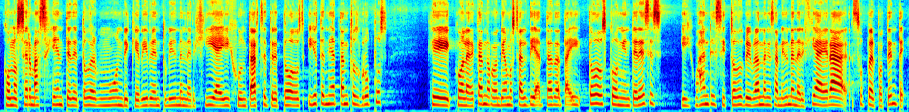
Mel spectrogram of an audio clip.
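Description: Una mujer de Ecuador, invitada en una entrevista informal, que cuenta anécdotas con animación y recrea diálogos. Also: female voice, mid-range voice, brisk, clean tone, big-room sound. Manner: animated storyteller, quotes others in dialogue. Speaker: guest. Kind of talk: casual conversational interview.

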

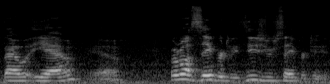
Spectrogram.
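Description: A woman's voice: fairly low pitch, a little fast, distant mic, background noise. A woman in casual podcast chat who laughs often and keeps the conversation going with questions.

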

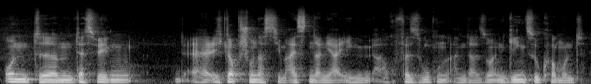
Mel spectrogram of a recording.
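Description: Low-voiced rambling man chatting. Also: flat delivery, a little fast, a little mellow, slight background noise. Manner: rambling, many fillers like irgendwie and halt. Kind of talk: casual chat.

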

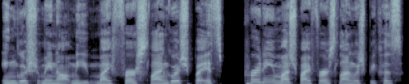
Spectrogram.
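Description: A young Hong Kong woman, a guest on the show, casually recalls her school days in a chatty storytelling way, dropping "like" constantly. Her mid-range voice is expressive and brisk, recorded cleanly in a studio with no echo.

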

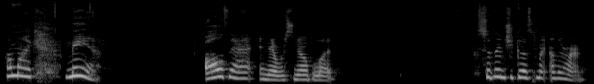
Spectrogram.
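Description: Young woman, podcast host, animated storytelling, slightly high voice, dry close sound. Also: fairly quick, no room sound. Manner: animated, chatty, dramatic retelling. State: sick with strep throat. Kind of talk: casual solo storytelling.

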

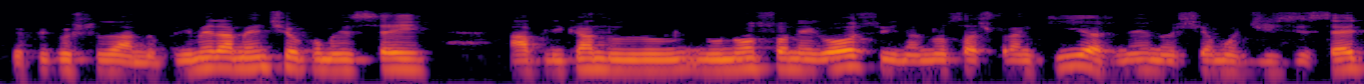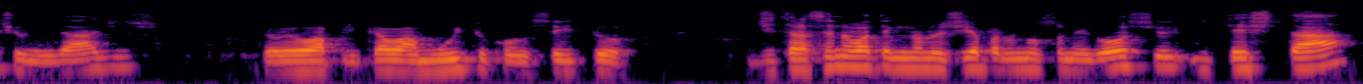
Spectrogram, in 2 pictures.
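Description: In lo-fi sound, a mid-range, steady, darkish male voice speaks briskly in Spanish with an Argentine accent. The Argentine hostel chain owner is a guest in a live online interview, chatty and prone to restarts and tag questions.

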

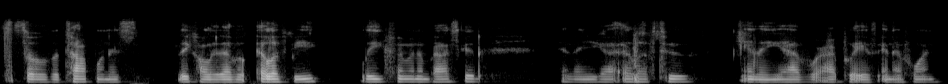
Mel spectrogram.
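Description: This young woman has a bass voice, creaky and a little mellow, delivered completely flat at a moderate pace. A professional basketball player from the Bahamas raised in Florida, she chats casually on a podcast, relaxed and laughing often. The recording is dry and the audio poor.

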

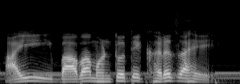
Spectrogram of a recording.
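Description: A man's voice: medium pitch, slow. Cheeky college girl, as a man puts her on. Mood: teasing. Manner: playful, mocking, drops into filmy Hindi lines. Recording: dull lo-fi sound with faint music.

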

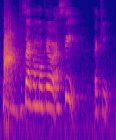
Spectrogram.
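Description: A young Venezuelan woman spins playful anecdotes in a casual podcast chat, sprinkling in English phrases. Her voice is slightly high and carries a roomy echo. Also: unhurried, creaky, bright, forceful tone. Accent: Venezuelan Spanish. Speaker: podcast co-host.

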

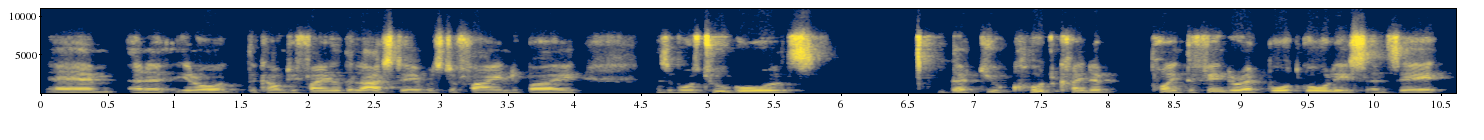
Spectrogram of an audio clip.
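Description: A man with a west of Ireland accent talking sport casually as a pundit, halting and thinking aloud. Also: mid-range voice, level tone, warm tone. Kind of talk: casual Gaelic football discussion. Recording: roomy echo, distant from mic.

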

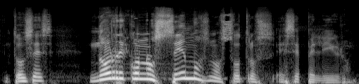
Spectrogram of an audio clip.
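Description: A man's voice: high-pitched, huge pitch swings, unhurried, big-room sound. A male pastor preaching to a youth meeting, telling a story with frequent questions to the audience.

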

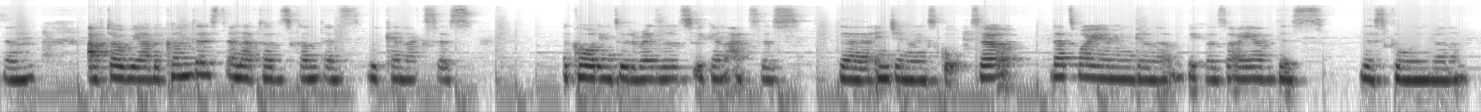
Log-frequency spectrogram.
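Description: A woman's voice: medium pitch, mellow. A woman in her early twenties from France, with a French accent, answering casually and hesitantly as a radio guest. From south of France. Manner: hesitant, searching for words. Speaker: volunteer guest on a radio show. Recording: roomy echo, faint music behind.

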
